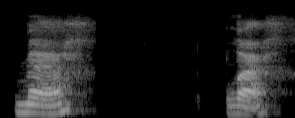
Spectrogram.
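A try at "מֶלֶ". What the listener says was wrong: No, slow it down. Just, there's only 2 letters there. Each one has a vowel eh under it. No, so me, le, right? There's no ch going on, right? It's just the me and the le.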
